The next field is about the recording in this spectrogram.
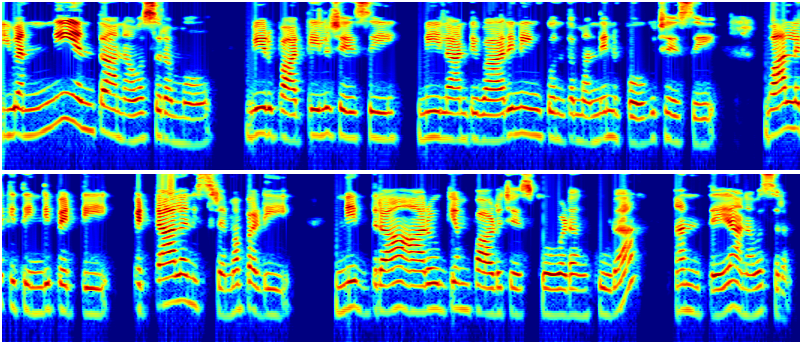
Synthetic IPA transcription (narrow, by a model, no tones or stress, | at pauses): iʋɐnːiːent̪aɐnɐʋɐsɐɾɐmoː | miːɾupaːɾʈiːlut͡ʃe̞ːsi | miːlaːɳʈiʋaːɾiniko̞nt̪ɐmɐnd̪inipo̞ːɡut͡ʃe̞ːsi | ʋaːɭːɐkit̪iɳɖipeʈːi | pɛʈːaːlɐniʃɾɛmɐpɐɽi | nid̪ɾɐaːɾoːɡjɐmpaːɽut͡ʃe̞ːsu̥kɔːʋɐɽɐmkuːɽaː | ɐnt̪e̞ːɐnɐʋɐsɐɾɐm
